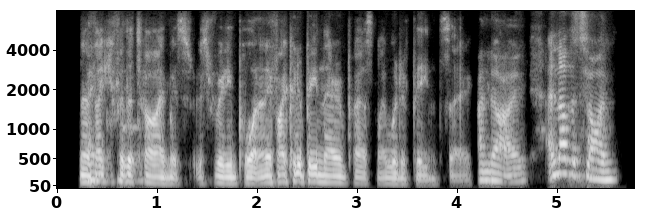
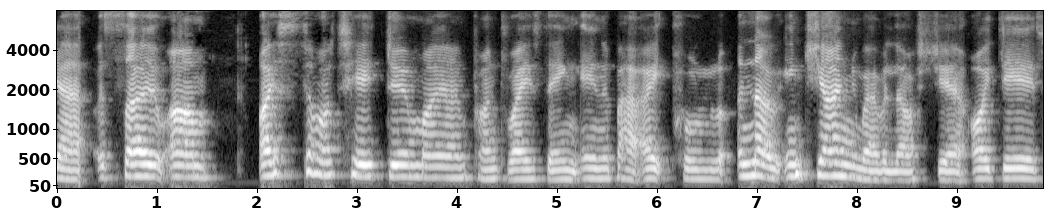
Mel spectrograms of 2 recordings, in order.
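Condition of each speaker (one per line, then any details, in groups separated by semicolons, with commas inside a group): No condition
Motor neurone disease; bulbar onset, mouth, speech and swallowing, feeding tube; slowly progressing, still mobile, very tired; voice most affected, no vocal power, swallowing and eating affected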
